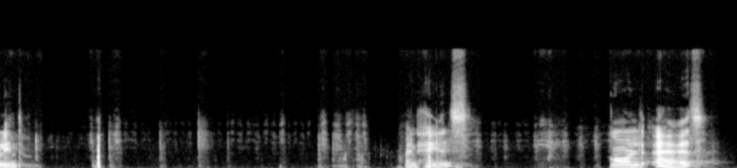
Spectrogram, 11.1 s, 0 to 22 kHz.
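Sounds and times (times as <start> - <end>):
chalk scratching on blackboard: 1.4 - 10.2.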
